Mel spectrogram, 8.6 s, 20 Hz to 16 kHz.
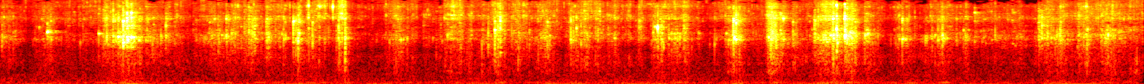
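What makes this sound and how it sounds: A bundle of thin, hollow rattan reed diffuser sticks is cupped in both hands and rolled, rubbed and shaken with the fingertips. It makes a quiet, bright, dry rattling clatter of quick clicks and ticks, centred around 3.2 kHz, with almost no low end. The clicks come in uneven bursts that die away almost instantly.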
